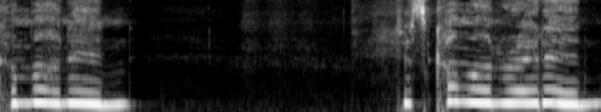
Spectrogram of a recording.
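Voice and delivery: tiny, very high little voice. Retelling a man buzzing a mansion intercom, the voice answering: little voice. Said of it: "you hear this little voice like this".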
